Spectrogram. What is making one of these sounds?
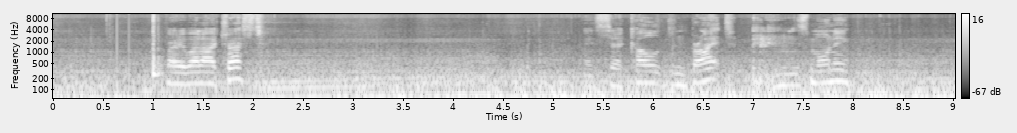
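A middle-aged man speaks close to the microphone.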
